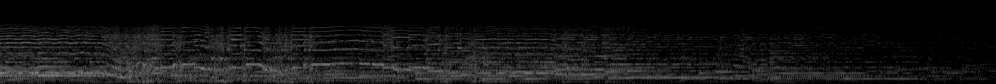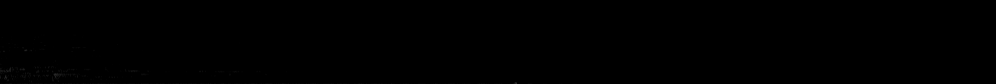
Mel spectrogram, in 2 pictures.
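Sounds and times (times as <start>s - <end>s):
instrumental metal music: 0.0s - 9.0s.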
